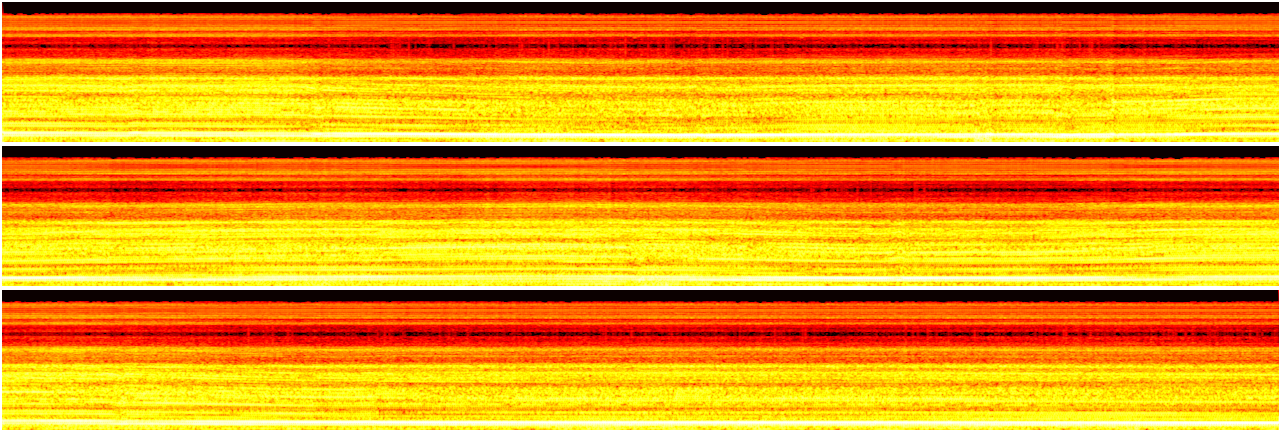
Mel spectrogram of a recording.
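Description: A sport motorcycle's engine heard from on board the moving bike, with wind rushing past the microphone. The engine note dips and climbs several times as the rider eases off and gets back on the throttle through curves, then holds steady for the last several seconds.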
